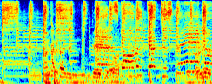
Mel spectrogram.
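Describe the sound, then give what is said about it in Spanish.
Lush orchestral soul music in the Philadelphia sound style, with an orchestra's sustained wind and string lines over a steady drumbeat, playing loud and full throughout, with a brief spoken phrase near the start. “El escaño, tenés la orquesta, tenés viento, este, todo muy pulcro.”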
